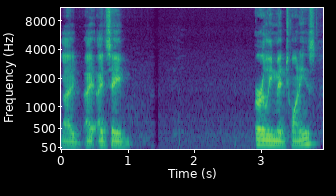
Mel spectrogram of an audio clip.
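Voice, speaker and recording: Low-voiced stammering hypnotist spinning anecdotes. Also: male voice, slow pace. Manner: animated anecdote teller, stammering restarts. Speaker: stage hypnotist co-host. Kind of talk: casual storytelling chat. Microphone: online video call.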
